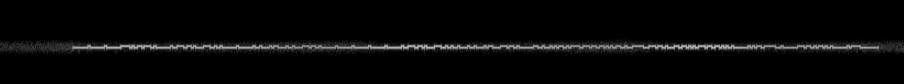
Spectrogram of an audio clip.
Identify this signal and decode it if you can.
RTTY (45.45 baud, 170 Hz shift), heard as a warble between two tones, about 2200 Hz centre, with radio static. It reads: AGN? AGN? PSE RPT UR RST DE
